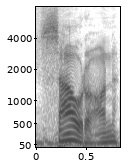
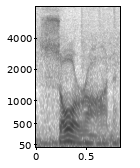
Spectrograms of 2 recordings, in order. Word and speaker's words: Sauron: As much as I'd like to call him Sauron, the second Dark Lord from the Lord of the Rings, it's actually pronounced Sauron, probably for the best.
